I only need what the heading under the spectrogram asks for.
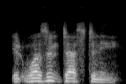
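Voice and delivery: ordinary delivery, nothing marked

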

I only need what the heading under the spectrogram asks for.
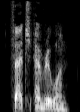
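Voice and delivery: ordinary delivery

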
